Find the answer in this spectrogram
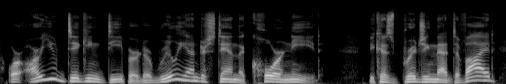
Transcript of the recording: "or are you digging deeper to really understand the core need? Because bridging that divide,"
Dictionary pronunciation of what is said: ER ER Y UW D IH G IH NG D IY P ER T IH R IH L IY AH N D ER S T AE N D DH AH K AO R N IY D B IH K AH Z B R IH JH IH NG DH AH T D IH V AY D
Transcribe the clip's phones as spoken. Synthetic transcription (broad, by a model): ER ER Y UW D IH G IH NG D IY P ER T IH R IH L IY AH N D ER S T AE N DH AH K AO R N IY D B IH K AH Z B R IH JH IH NG DH AH T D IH V AY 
